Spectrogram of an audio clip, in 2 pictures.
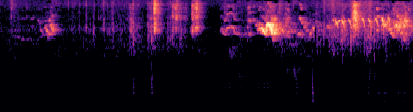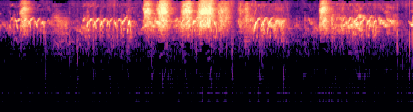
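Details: Twenty-four-day-old budgerigar chicks, starting with scattered soft chirps, then building into busy, warbling chatter of rapid buzzy notes that grows louder toward the end.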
